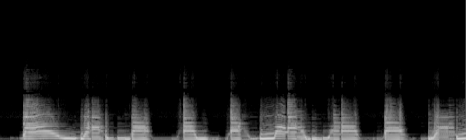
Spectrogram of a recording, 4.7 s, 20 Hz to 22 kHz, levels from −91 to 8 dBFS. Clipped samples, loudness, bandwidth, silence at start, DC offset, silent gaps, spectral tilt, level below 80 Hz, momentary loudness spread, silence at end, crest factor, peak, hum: under 0.1%; -22 LUFS; 6.8 kHz; 0.2 s; under 0.1%; none; -5 dB/octave; -66 dBFS; 6 LU; 0 s; 16 dB; -6 dBFS; none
